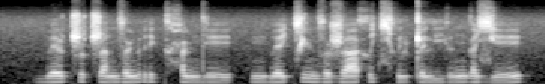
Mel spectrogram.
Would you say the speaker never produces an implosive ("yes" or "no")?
yes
